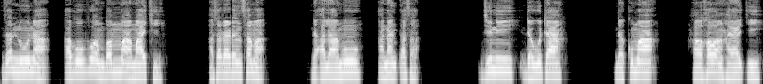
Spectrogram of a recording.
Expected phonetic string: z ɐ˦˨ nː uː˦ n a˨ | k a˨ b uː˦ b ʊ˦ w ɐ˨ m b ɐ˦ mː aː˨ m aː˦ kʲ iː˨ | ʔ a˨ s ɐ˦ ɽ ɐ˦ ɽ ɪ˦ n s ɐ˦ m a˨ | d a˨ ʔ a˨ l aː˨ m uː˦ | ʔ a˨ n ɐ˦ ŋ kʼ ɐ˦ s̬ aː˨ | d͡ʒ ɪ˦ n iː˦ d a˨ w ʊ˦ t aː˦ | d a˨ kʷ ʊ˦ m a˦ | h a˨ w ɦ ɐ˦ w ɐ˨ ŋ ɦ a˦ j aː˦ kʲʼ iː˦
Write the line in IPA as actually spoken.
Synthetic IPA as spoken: z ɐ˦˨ nː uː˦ n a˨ | ʔ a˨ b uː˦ b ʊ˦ w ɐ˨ m b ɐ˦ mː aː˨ m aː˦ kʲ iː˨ | ʔ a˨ s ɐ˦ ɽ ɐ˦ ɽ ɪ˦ n s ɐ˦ m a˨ | d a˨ ʔ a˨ l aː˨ m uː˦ | ʔ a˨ n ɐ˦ ŋ kʼ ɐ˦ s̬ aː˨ | d͡ʒ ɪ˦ n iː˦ d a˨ w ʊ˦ t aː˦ | d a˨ kʷ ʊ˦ m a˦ | h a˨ w ɦ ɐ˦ w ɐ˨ ŋ ɦ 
